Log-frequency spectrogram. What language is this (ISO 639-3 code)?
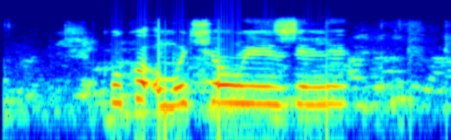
kin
